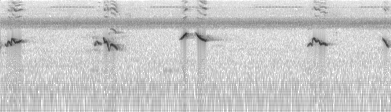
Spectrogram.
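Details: Buff-throated saltator giving clear, slurred whistles in short doubled bursts, spaced irregularly, set against a faint steady high tone.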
